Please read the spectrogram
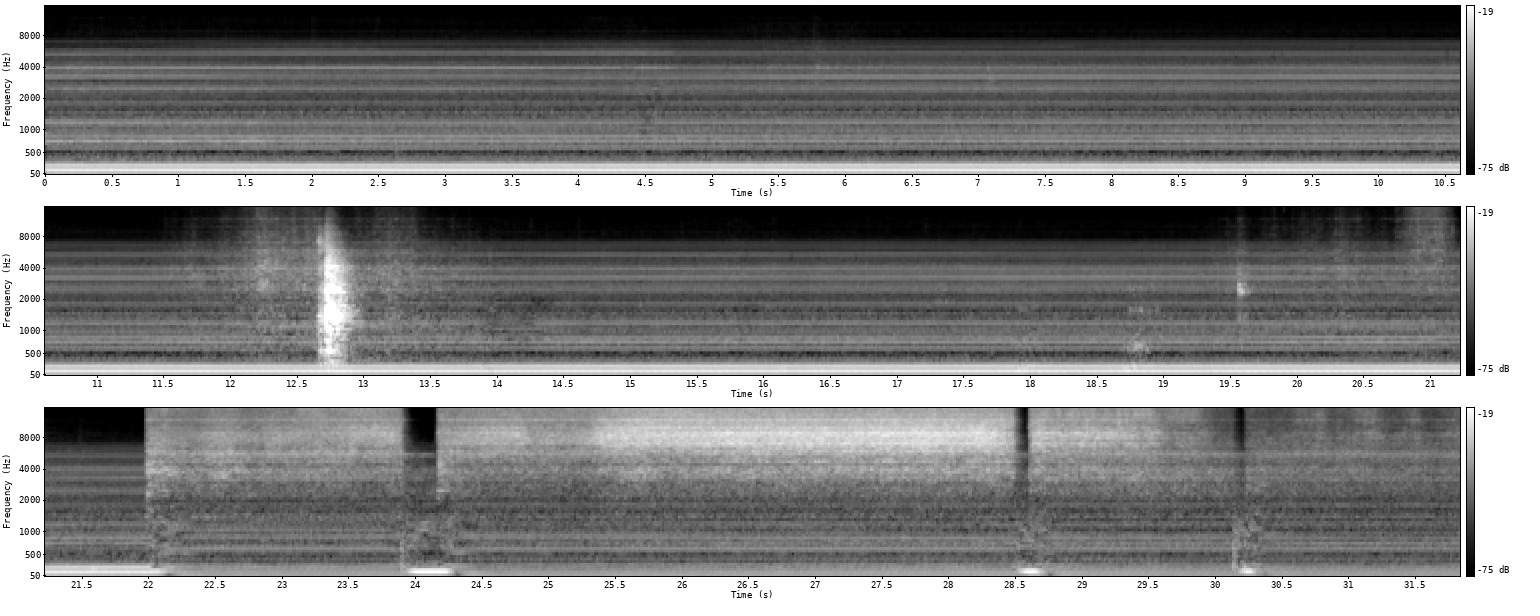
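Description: A steady electrical hum with one sharp click about halfway through. Near the end the hum stops and compressed air hisses from a nozzle, blowing to dry the glue on electrodes fixed to the scalp.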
